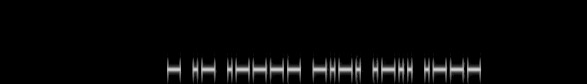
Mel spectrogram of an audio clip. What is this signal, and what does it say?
Morse code, heard as a keyed tone, about 27 wpm, 700 Hz. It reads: TA1CLJ
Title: DXCC-100 Call Signs - 6 Characters - 28wpm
